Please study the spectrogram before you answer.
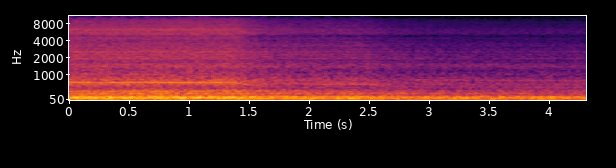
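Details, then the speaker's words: Ravon R3 (Chevrolet Nexia R3) heater blower motor after being cleaned of dust and its two small bearings lubricated. On top speed it gives a steady, strong whoosh with no earlier whistle or squeal; the repair worked. "Ну что, помогло? И не пришлось покупать новую печку. Помогло, всё работает."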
